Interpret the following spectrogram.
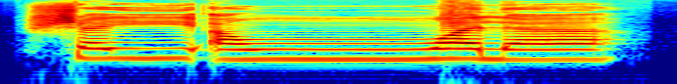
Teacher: واو حروف الادغام بغنہ میں سے ہے، تو ہم تنوین کو واو میں ملا کے غنہ اور تشدید کے ساتھ یہ حکم کو ادا کریں گے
